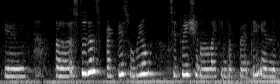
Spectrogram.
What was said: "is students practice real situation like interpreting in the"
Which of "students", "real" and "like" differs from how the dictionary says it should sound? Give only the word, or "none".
real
